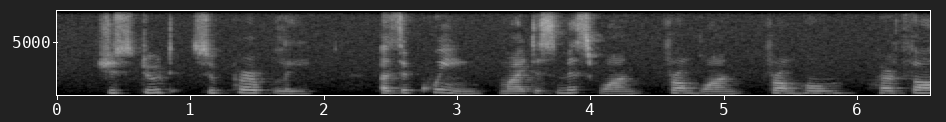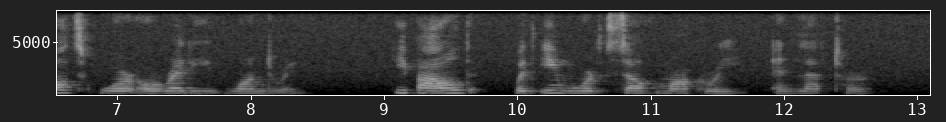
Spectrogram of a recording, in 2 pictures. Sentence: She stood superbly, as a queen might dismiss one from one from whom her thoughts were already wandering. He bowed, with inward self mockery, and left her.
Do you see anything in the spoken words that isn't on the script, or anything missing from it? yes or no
no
